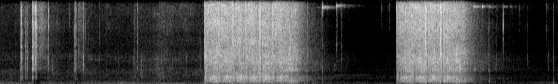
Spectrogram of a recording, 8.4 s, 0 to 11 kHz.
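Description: Two sustained bursts of rapid gunfire from an Oracle Arms 2311 Compact Pro pistol, loud and close, separated by a short gap, with small clicks and handling noises between strings.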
